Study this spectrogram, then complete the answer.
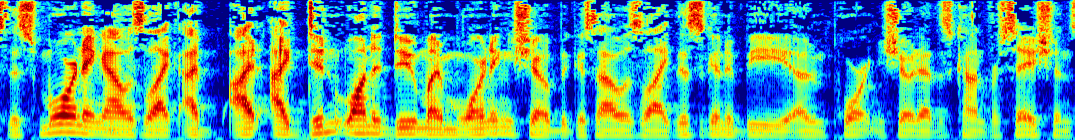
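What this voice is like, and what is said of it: Slightly raspy voice. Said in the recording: “my voice is a little raspy,”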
